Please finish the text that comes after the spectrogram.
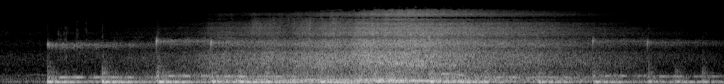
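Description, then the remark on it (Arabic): A large propeller military aircraft carrying the last American soldier leaves Kabul airport, Afghanistan, in August 2021. It drones loudly with a steady low engine hum and whining harmonics, swelling as it passes and then gradually fading away; no voices. “آب 2021 مطار كابول آخر جندي أمريكي بيطلع في آخر طائرة عسكرية رح تحلق بعيداً عن التراب الأفغاني”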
